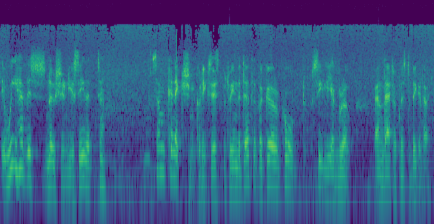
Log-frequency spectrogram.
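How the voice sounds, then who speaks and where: An actor with an English accent playing a polite, patient, shrewd police inspector in a British radio drama, measured and courteous. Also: male voice, mid-range voice, big pitch swings. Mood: tactfully probing. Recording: dull radio drama recording with hiss.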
